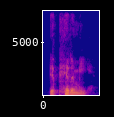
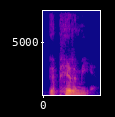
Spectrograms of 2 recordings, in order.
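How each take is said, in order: The two takes are said the same way.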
